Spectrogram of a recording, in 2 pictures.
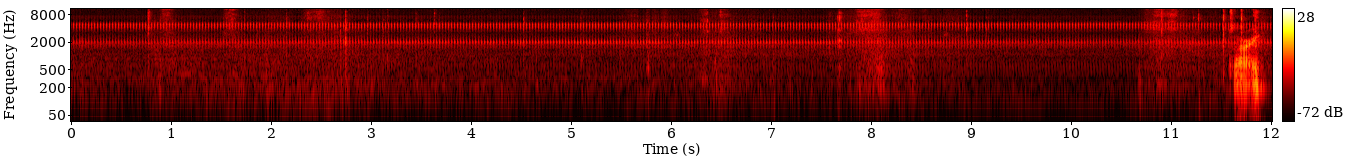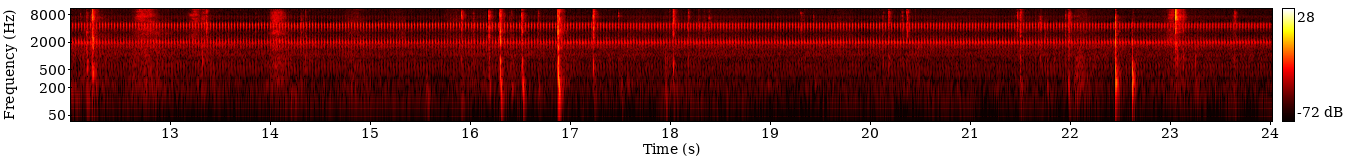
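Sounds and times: faint high-pitched whine: 0.0 - 24.0.

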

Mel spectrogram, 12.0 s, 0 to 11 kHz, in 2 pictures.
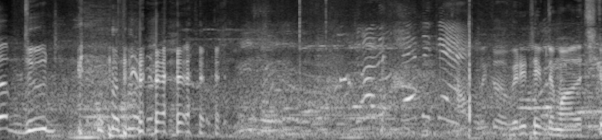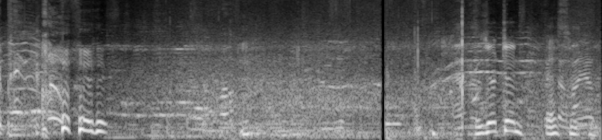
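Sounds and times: children shouting and chattering: 0.0 - 12.0.

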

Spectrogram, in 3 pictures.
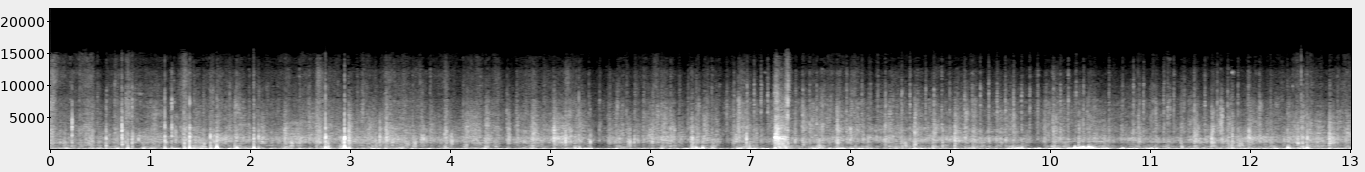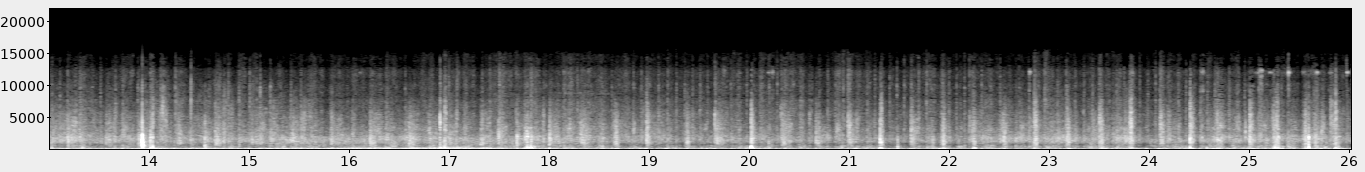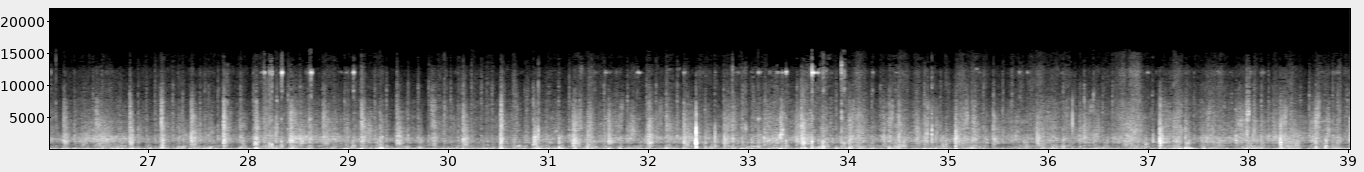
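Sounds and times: bike clicking and rattling: 0.0 - 39.0
low rumble: 11.9 - 19.8.

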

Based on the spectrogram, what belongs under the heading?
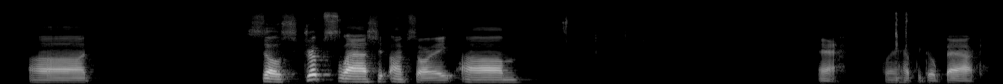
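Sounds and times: faint computer clicks: 8.9 - 9.2.

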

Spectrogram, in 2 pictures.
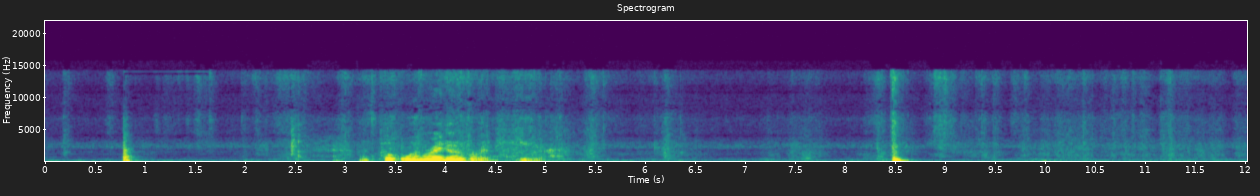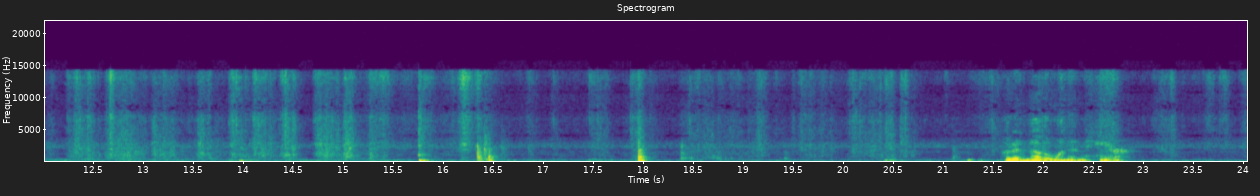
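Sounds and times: tissue paper rustling: 0.2 - 24.0.

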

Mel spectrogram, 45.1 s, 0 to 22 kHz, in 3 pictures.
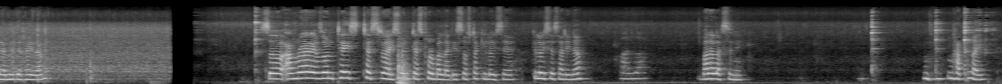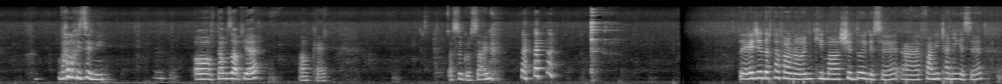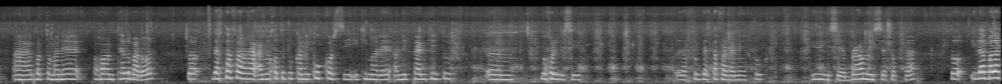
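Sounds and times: meat sizzling in a frying pan: 0.0 - 45.0
metal spoon clinking on plate: 24.0 - 24.4
wooden spoon stirring: 31.8 - 45.0.

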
